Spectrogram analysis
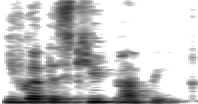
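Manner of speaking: ordinary delivery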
